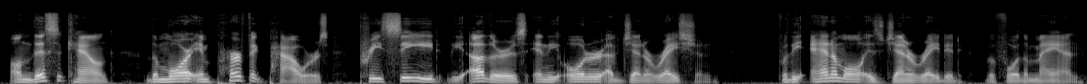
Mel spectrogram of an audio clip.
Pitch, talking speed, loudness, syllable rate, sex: 110 Hz, 125 wpm, -20 LUFS, 4.4 syllables/s, male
